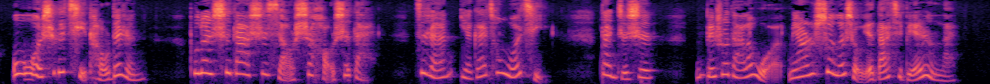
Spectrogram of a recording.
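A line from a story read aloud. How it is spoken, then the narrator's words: Laughing through pain. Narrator (Chinese): 袭人一面忍痛，一面笑道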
